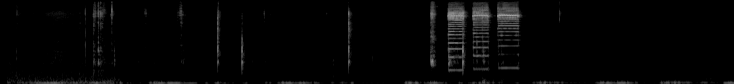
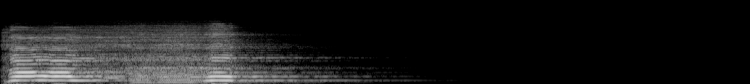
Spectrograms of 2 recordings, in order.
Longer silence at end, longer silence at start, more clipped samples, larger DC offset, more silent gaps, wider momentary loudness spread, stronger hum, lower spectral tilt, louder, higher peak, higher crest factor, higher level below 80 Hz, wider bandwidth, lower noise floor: second, 2.15 s vs 4.25 s; first, 0.95 s vs 0 s; neither; neither; neither; first, 24 LU vs 18 LU; neither; second, 3 dB/octave vs -6.5 dB/octave; about the same, -20 LUFS vs -18 LUFS; about the same, -8 dBFS vs -6 dBFS; first, 22 dB vs 16 dB; about the same, -60 dBFS vs -56 dBFS; first, over 20 kHz vs 7.4 kHz; about the same, -74 dBFS vs -76 dBFS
